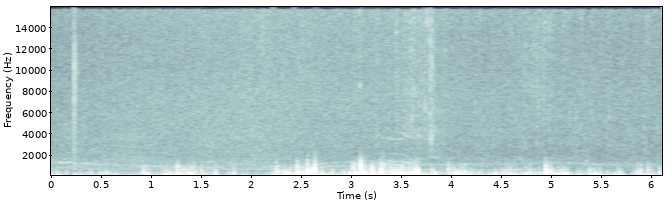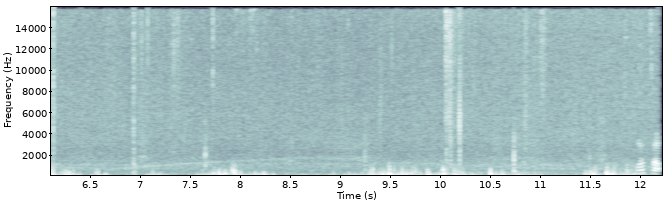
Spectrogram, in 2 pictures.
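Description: Wind buffeting the microphone in uneven gusts, with a low rumble that rises and falls.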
